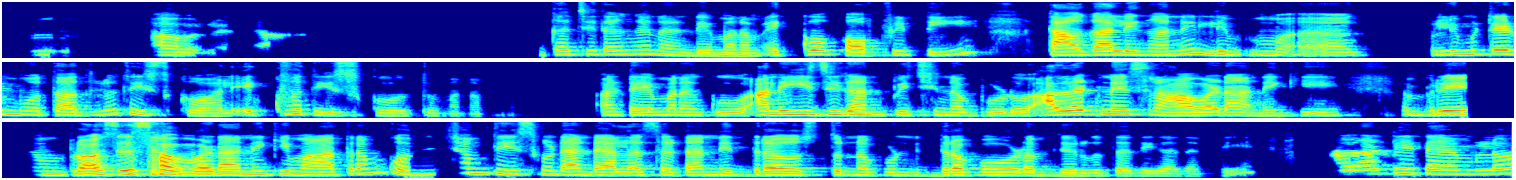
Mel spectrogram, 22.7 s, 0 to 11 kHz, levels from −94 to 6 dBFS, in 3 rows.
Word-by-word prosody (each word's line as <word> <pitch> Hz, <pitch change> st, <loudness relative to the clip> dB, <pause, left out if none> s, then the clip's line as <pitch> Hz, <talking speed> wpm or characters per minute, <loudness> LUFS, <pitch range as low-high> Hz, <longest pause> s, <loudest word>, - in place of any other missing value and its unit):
హ్మ్. -, -, -16 dB, 0.5 s
అవునండి, -, -, -8 dB, 0.2 s
అవును. 480 Hz, -, -18 dB, 1.3 s
ఖచ్చితంగా 230 Hz, +2 st, -4 dB
నండి. 165 Hz, -3 st, -4 dB
మనం 155 Hz, -1 st, -3 dB
ఎక్కువ 220 Hz, +4 st, 0 dB
కాఫీ, 175 Hz, +4 st, 0 dB
టీ 185 Hz, +1 st, -5 dB, 0.5 s
తాగాలి 210 Hz, +2 st, +5 dB
కానీ 215 Hz, +7 st, -2 dB
లిం 205 Hz, -2 st, -1 dB, 0.4 s
ఆహ్, 175 Hz, 0 st, -5 dB, 0.5 s
లిమిటెడ్ 235 Hz, +1 st, +2 dB
మోతాదులో 200 Hz, +2 st, -2 dB
తీసుకోవాలి. 155 Hz, -10 st, -6 dB
ఎక్కువ 245 Hz, +4 st, -5 dB
తీసుకోవద్దు 165 Hz, -4 st, -8 dB
మనం. 125 Hz, -2 st, -18 dB, 0.6 s
అంటే, 195 Hz, 0 st, -3 dB
మనకు 185 Hz, -1 st, -4 dB, 0.2 s
అన్ఈజీగా 220 Hz, -1 st, +3 dB
అనిపించినప్పుడు, 185 Hz, -3 st, -4 dB, 0.2 s
అలర్ట్‌నెస్ 245 Hz, +3 st, +4 dB
రావడానికి, 175 Hz, -1 st, +1 dB, 0.5 s
బ్రైన్ 215 Hz, -1 st, +1 dB
ప్రాసెస్ 220 Hz, +5 st, +6 dB
అవ్వడానికి 205 Hz, +1 st, +4 dB
మాత్రం 190 Hz, +10 st, +2 dB
కొంచెం 255 Hz, +5 st, -3 dB
తీసుకుంటే 235 Hz, -4 st, -2 dB
అంటే 190 Hz, -2 st, +1 dB
అలసట, 185 Hz, +1 st, -3 dB, 0.2 s
నిద్ర 195 Hz, +1 st, 0 dB
వస్తున్నప్పుడు, 190 Hz, -2 st, -5 dB
నిద్ర 185 Hz, +4 st, +1 dB
పోవడం 180 Hz, -2 st, -1 dB
జరుగుతది 155 Hz, -2 st, -6 dB
కదండీ! 130 Hz, -, -14 dB, 0.5 s
అలాంటి 260 Hz, +4 st, +1 dB
టైంలో 245 Hz, +1 st, 0 dB
195 Hz, 110 wpm, -24 LUFS, 180-225 Hz, 1.3 s, ప్రాసెస్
